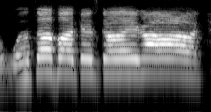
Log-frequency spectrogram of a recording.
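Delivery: put-on slow, drawn-out bewildered drunk voice; mock drunken astonishment, dragged out; drunk partygoer. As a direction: imitate a baffled drunk, stretching every word. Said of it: "see all the drunk people go".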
